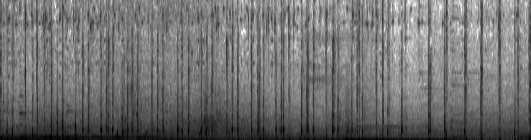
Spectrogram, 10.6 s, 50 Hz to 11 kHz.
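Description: Horse hooves clip-clopping in The Witcher 3 video game, a steady rhythmic trot that runs the whole time over a low, continuous ambient rumble.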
